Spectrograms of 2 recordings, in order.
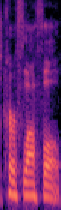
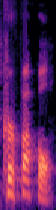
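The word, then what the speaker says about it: kerfuffle: Causes this whole race kurfluffle. Oh, no. That's it's kurfuffle.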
